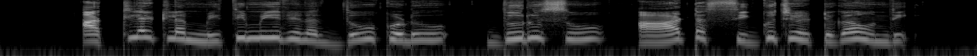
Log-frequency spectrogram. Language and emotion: Telugu, disgusted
